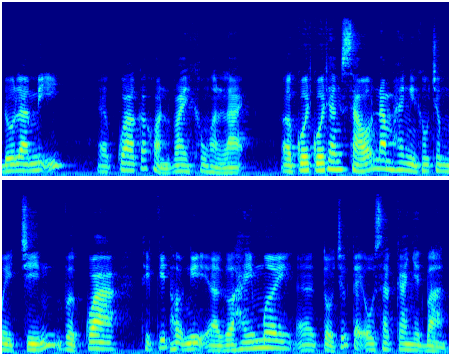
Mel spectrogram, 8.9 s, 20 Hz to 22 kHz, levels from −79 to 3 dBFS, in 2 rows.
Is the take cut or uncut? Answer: cut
